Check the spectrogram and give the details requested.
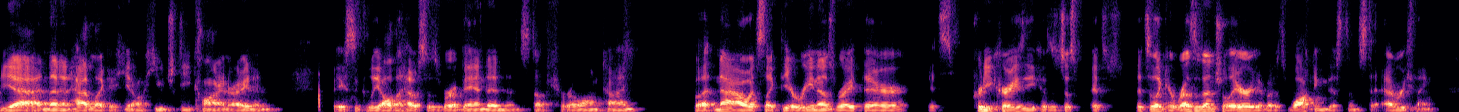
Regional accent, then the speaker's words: Canada; also born or lived in Windsor, Ontario; us as a Canadian

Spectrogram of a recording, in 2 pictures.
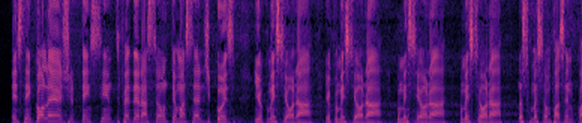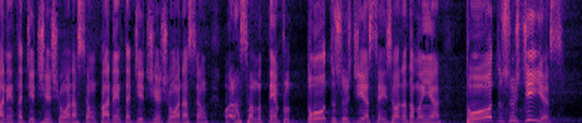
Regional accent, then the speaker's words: northern Goiás, Tocantins, Brazil; moved away as an adult; also born or lived in Curitiba, Paraná; Eu sou goiano, não sou japonês

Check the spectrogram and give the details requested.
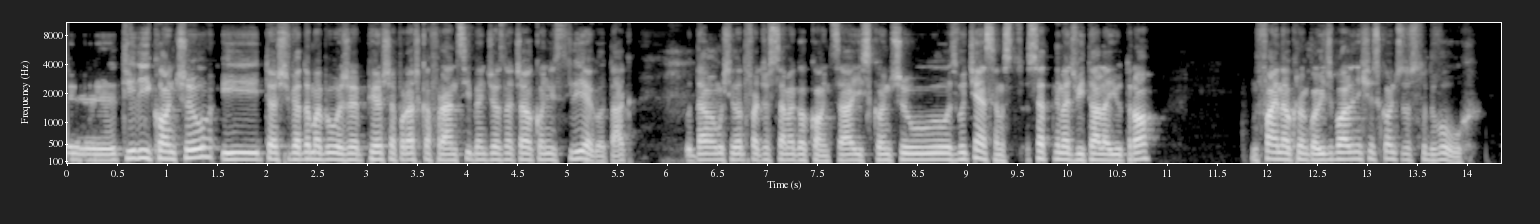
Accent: Gdańsk, Pomeranian Voivodeship, Poland; Ja jestem z Gdańska, w Gdańsku się dobrze

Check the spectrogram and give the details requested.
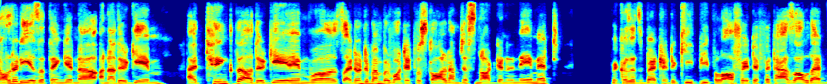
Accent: Telangana, India; I am from India

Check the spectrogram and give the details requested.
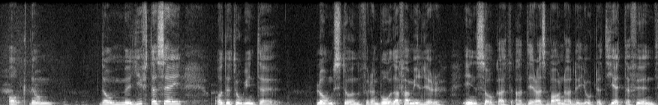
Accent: Warsaw, Masovian Voivodeship, Poland; now in Sweden; jag är född i Warszawa, Polens huvudstad som mm. bekant, 1931

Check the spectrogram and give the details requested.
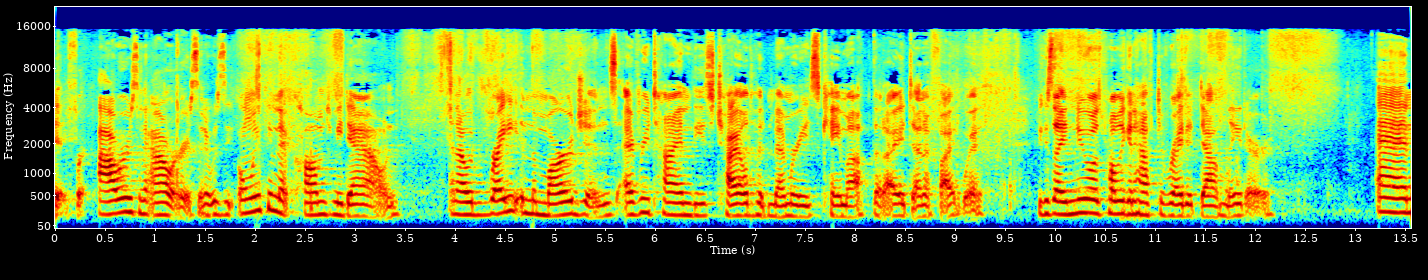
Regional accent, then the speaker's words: Florida, United States; moved away as an adult; also born or lived in Hawaii / France; now in New York, United States; We grew up in Florida

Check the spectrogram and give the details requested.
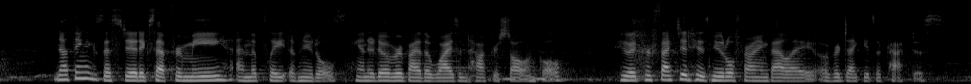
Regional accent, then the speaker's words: New Jersey, United States; as a kid growing up in New Jersey who was more interested in Lunchables and pizza and dropping out of Chinese school

